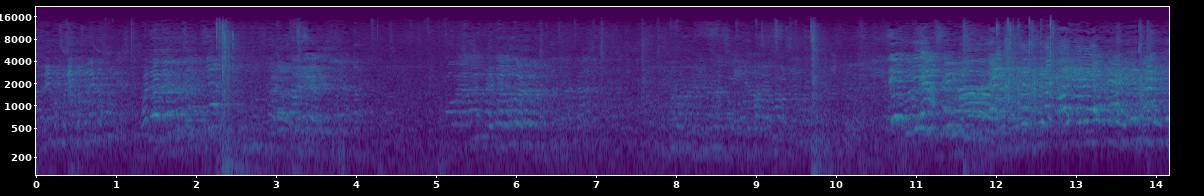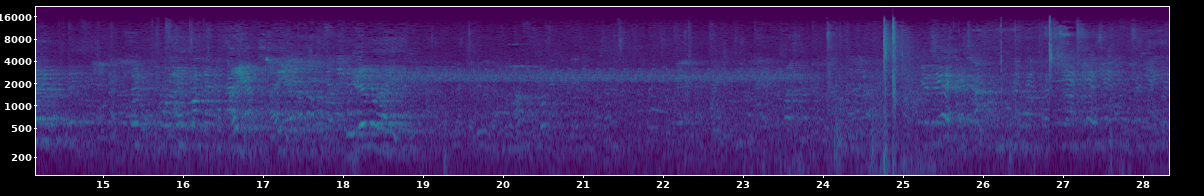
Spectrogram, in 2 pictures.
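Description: A crowd of young women and girls shouts and cheers.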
